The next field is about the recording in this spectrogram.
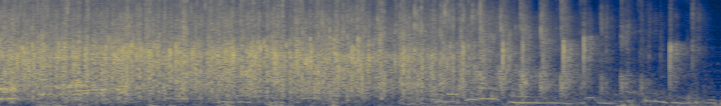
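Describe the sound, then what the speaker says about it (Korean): Audience applause at a political forum opening, dense and loud at first, then thinning into scattered individual claps toward the end. "다시 한번 큰 박수 부탁드립니다"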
